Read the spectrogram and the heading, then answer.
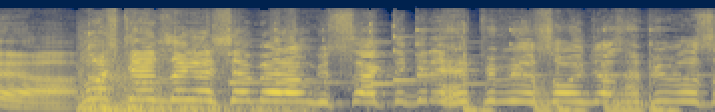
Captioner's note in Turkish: Patlama Sesi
